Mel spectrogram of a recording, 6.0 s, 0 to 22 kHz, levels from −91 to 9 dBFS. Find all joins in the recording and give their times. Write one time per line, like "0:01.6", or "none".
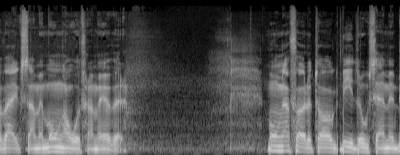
0:05.1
